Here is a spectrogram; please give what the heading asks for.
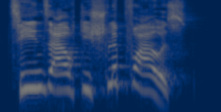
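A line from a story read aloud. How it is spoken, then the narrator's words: Woman calling after someone. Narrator (German): rief die Frau nach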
